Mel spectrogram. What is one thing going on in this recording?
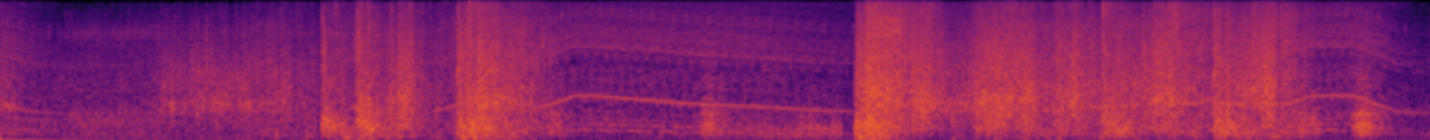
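A small electric cart whines as it drives over rough ground.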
